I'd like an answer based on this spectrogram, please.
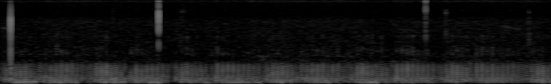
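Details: Loud snore-like cat purr heard up close: an even, deep rumble of rapid pulses throughout, with two or three faint clicks.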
